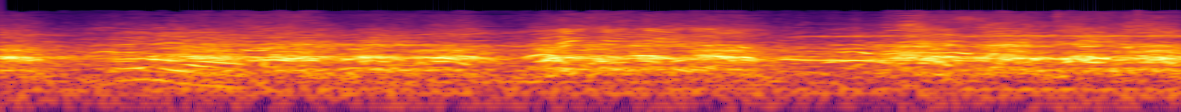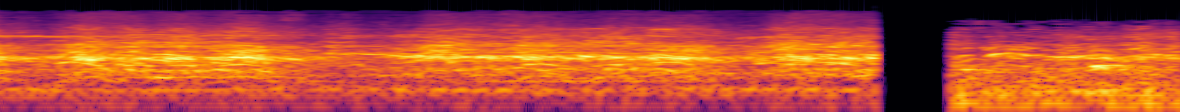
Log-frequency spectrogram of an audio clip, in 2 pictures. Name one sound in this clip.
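A large crowd of men and women shouts and chants loudly outdoors.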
